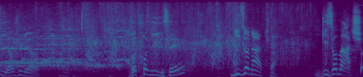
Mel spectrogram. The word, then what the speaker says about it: Ghisonaccia: Votre ville, c'est Ghisonaccia. Ghisonaccia. On prononce pas le A. Si, on le prononce. On l'aspire. Ghisonaccia.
